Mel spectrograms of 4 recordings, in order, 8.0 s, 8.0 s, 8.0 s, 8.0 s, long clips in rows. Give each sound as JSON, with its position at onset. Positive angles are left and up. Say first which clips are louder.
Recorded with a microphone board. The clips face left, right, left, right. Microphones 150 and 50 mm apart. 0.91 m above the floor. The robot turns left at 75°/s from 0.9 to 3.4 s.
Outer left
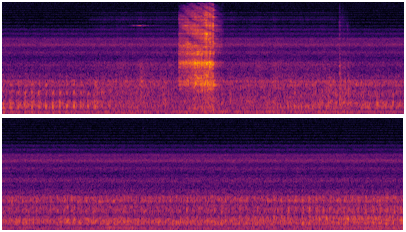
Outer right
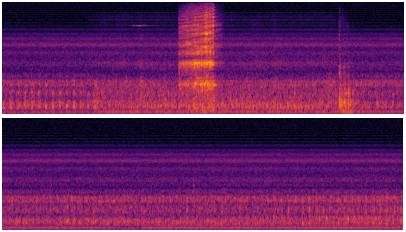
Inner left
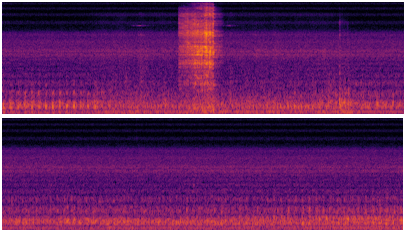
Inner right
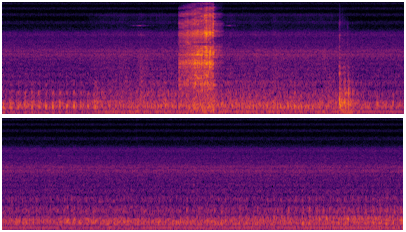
{"t": 0.0, "sound": "a helicopter", "louder": "even, even", "azimuth_deg": 0}
{"t": 1.8, "sound": "cutlery clinking", "louder": "outer right 2 dB, inner right 2 dB", "azimuth_deg": -135}
{"t": 3.4, "sound": "knocking", "louder": "outer right 10 dB, inner right 8 dB", "side_deg": -75}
